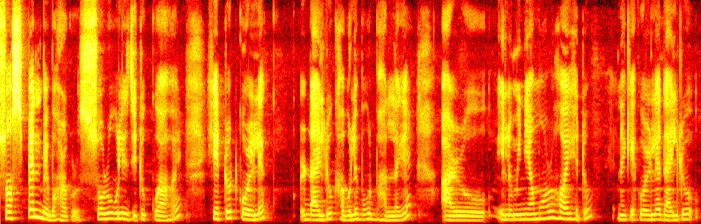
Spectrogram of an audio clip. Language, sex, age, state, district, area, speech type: Assamese, female, 30-45, Assam, Charaideo, urban, spontaneous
